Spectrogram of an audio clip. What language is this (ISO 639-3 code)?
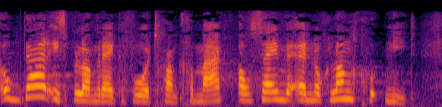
nld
